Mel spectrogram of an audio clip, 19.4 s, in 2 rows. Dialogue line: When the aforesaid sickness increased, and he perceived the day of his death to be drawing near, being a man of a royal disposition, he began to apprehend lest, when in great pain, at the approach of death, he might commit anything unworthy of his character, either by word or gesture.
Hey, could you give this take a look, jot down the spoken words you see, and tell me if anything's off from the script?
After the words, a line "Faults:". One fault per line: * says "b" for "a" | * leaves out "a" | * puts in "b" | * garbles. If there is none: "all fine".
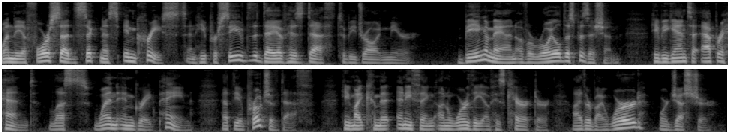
When the aforesaid sickness increased, and he perceived the day of his death to be drawing near, being a man of a royal disposition, he began to apprehend lest, when in great pain, at the approach of death, he might commit anything unworthy of his character, either by word or gesture.
Faults:
all fine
